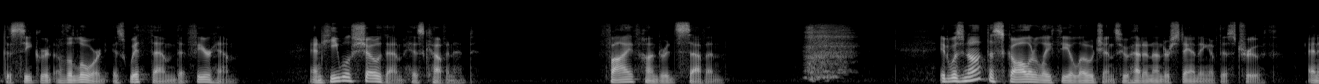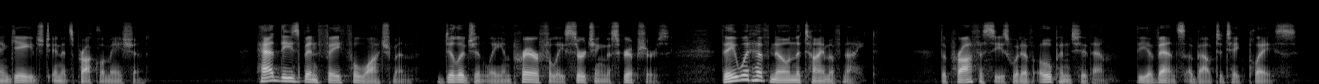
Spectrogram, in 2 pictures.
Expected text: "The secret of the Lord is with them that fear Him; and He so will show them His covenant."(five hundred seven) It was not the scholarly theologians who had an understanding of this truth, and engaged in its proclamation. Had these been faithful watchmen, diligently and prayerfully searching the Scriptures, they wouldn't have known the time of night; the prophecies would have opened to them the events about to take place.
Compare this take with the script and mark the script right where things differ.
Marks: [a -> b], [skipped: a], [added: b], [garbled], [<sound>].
"The secret of the Lord is with them that fear Him; and He [skipped: so] will show them His covenant."(five hundred seven) [breath] It was not the scholarly theologians who had an understanding of this truth, and engaged in its proclamation. Had these been faithful watchmen, diligently and prayerfully searching the Scriptures, they [wouldn't -> would] have known the time of night; the prophecies would have opened to them the events about to take place.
